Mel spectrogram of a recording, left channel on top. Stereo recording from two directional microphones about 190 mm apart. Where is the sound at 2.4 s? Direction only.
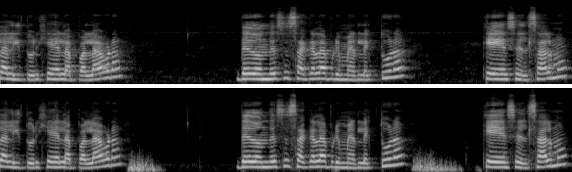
35° right (ahead or behind).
